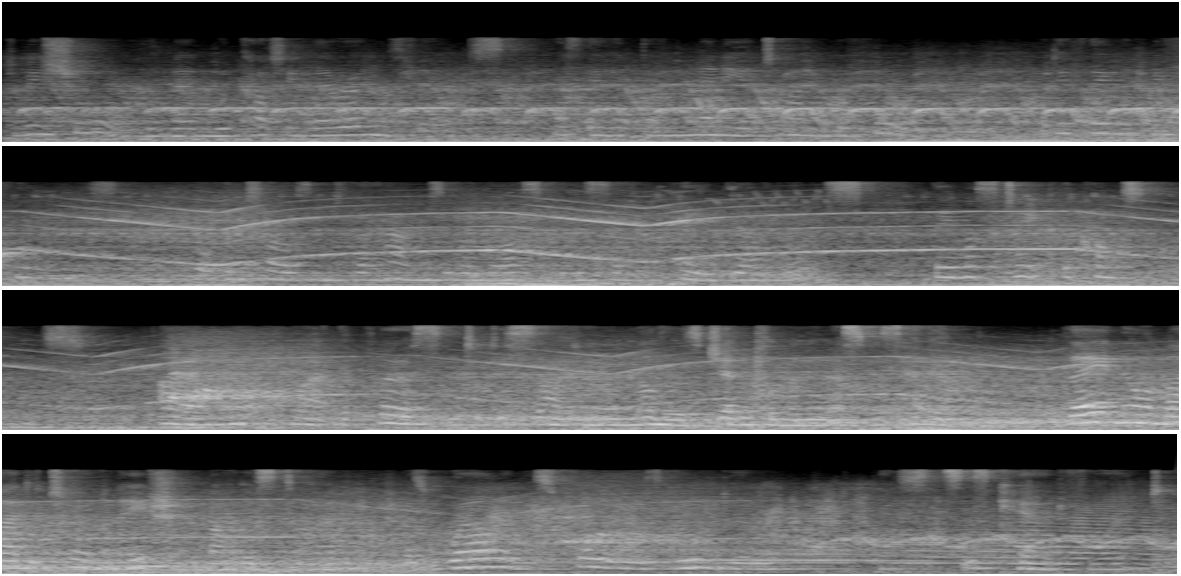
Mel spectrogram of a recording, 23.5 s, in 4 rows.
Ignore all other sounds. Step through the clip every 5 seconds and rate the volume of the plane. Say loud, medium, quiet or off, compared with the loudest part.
quiet, quiet, medium, loud, medium.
